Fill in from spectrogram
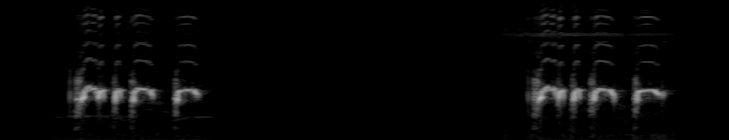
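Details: Zebra dove of local type (perkutut lokal) giving bungkak/gacor song: two phrases about three seconds apart, each four rolling, slightly burry coos with a pause before the last note; otherwise quiet.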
